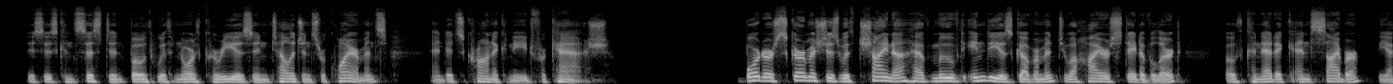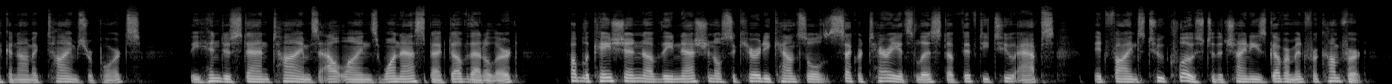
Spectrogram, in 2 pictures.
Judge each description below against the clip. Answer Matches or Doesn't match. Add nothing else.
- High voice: Doesn't match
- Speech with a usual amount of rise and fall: Matches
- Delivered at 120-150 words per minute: Matches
